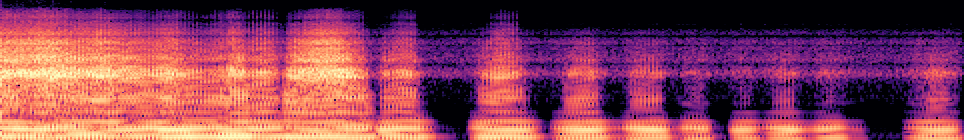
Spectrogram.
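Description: Closing bars of a reggae song with distorted electric guitar: a full held chord, then a run of about eight short stabbed chords, ending abruptly on the last hit.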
